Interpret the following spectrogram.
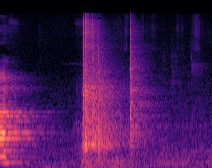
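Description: A glass-panelled door being opened: a clattering burst about a second and a half in, then a sharper knock about a second later.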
